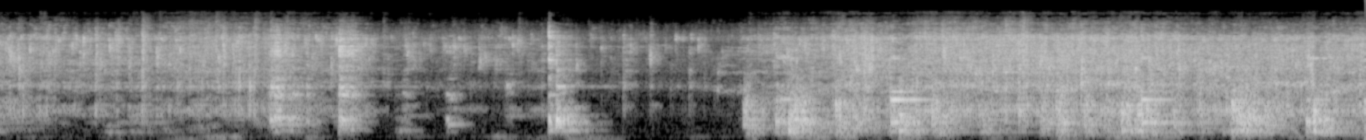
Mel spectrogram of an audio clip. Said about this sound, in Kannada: ಎಣ್ಣೆ ಬಿಸಿಯಾಗಿದೆ ಫ್ರೆಂಡ್ಸ್ ಇವಾಗ ಕರಿಬೇವು ಹಾಕಿದ್ದೀನಿ ಸ್ವಲ್ಪ ಸಾಸಿವೆ ಬೆಳ್ಳುಳ್ಳಿ ಈರುಳ್ಳಿ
